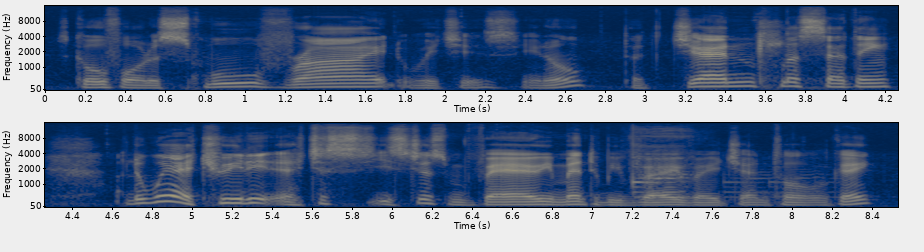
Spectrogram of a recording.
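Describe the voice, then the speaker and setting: A young man, talking through a mix on a studio livestream, relaxed and thinking aloud as he works. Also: medium pitch, normal speed. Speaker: mixing engineer host. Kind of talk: livestream mixing tutorial. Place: indoor music studio.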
